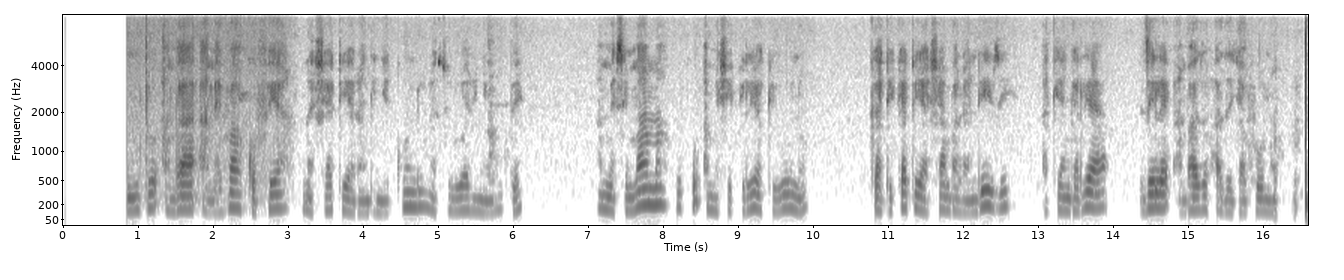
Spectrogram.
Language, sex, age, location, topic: Swahili, female, 36-49, Kisumu, agriculture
